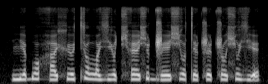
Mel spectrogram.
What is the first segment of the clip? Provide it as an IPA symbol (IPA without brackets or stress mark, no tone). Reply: nʲ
